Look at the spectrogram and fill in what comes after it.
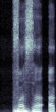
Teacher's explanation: kaf sukun huruf kaf yang memiliki sifat hamas dan syiddah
